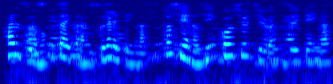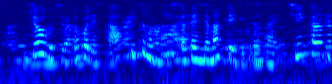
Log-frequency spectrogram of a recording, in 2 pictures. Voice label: female live rec; SiSEC10; underdetermined

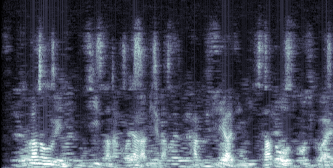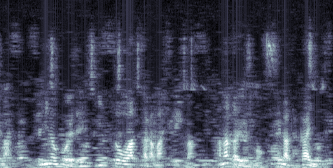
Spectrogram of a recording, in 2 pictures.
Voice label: male live rec; SiSEC10; underdetermined

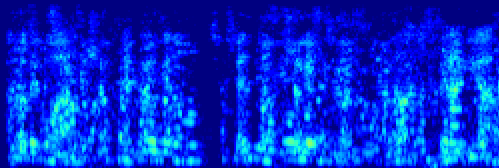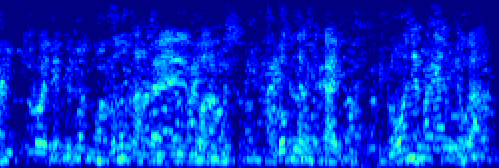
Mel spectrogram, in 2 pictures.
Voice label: male, synth conv, 250ms, 5cm; SiSEC08; SiSEC underdetermined

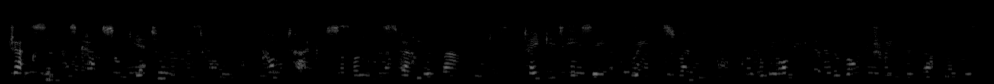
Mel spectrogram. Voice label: female, live rec; SiSEC08; SiSEC underdetermined

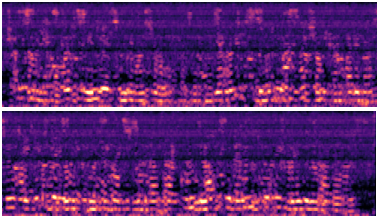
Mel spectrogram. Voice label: female liverec; SiSEC11; underdetermined

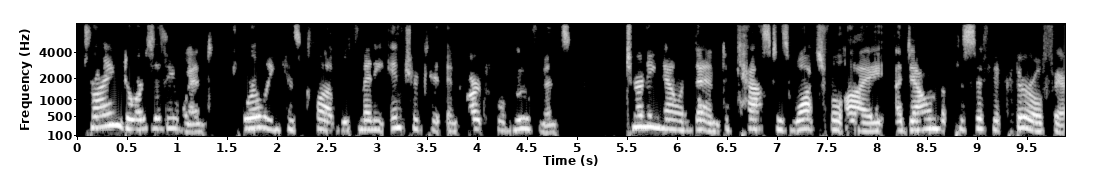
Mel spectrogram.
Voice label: female4 inst sim, underdetermined; SiSEC08

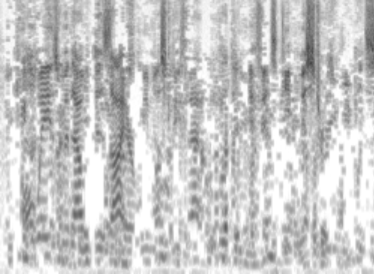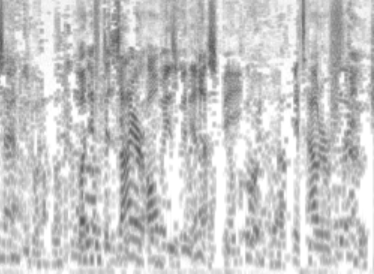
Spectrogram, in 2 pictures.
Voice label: male inst; SiSEC08; SiSEC underdetermined

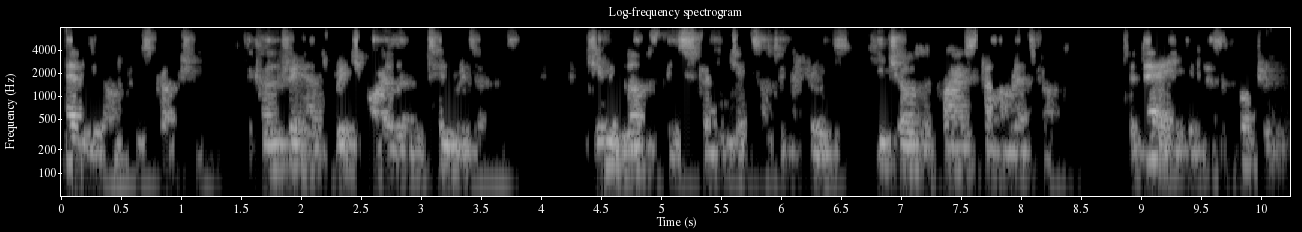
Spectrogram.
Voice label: male; SiSEC10; underdetermined

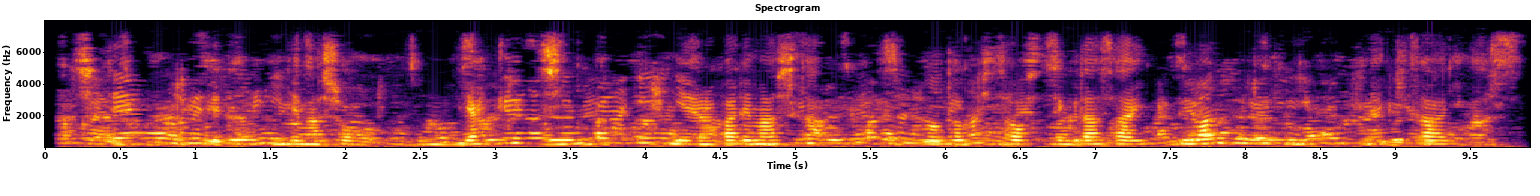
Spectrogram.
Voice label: female live rec 5cm sim; SASSEC07

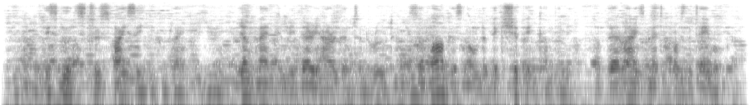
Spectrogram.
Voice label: male, live rec; SiSEC11; underdetermined

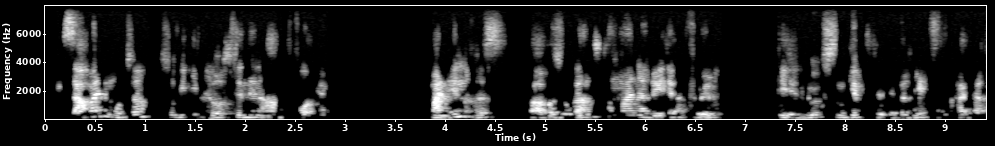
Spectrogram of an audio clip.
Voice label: male synthconv; SiSEC08; SiSEC underdetermined

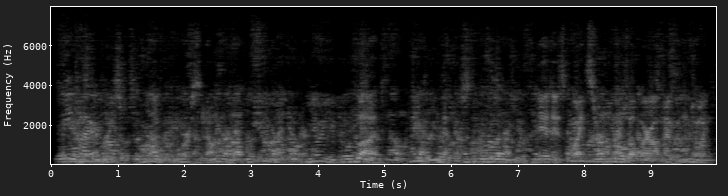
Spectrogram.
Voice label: male synth conv

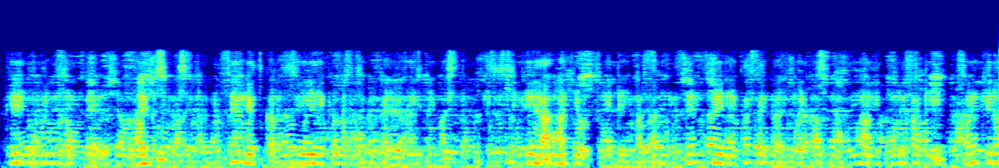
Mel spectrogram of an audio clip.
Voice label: male synth conv sim; SiSEC10; underdetermined

